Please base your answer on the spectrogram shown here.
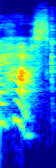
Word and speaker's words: Hask: seen that unwind by hask oh so it's hask like it has hair mask i love that that's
